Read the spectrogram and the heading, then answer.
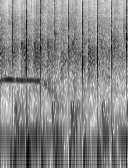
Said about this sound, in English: First of all, I want to give a round of applause for the Women in Podcasting Festival. Let's clap it up.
